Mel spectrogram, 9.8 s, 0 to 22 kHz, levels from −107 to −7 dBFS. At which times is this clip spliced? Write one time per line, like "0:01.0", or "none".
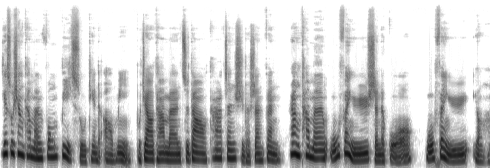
0:02.7
0:05.7
0:08.4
